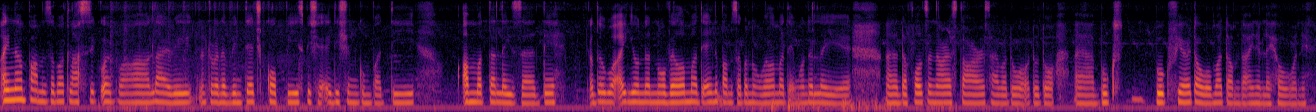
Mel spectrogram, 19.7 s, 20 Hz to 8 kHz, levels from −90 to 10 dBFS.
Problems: none marked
